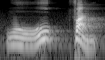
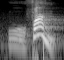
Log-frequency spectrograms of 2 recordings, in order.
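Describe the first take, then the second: First: The first syllable falls then rises fully. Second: The first syllable only falls, cut short. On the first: The speaker calls it wrong. "si yo lo leyera normal" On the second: The speaker calls it right. "Corto el tercer tono"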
